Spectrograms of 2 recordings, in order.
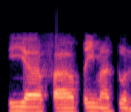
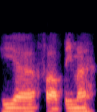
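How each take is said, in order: First: The name ends with a nasal tun sound. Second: The name ends with a silent-vowel h sound. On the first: "Nah, ini salah" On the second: "dalam percakapan ... mensukunkan akhirnya"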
